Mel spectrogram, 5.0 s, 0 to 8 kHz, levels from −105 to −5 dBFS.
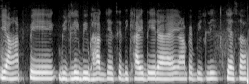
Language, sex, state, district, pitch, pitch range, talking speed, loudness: Hindi, female, Bihar, Darbhanga, 205 Hz, 200-210 Hz, 170 wpm, -17 LUFS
